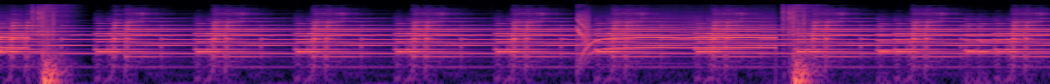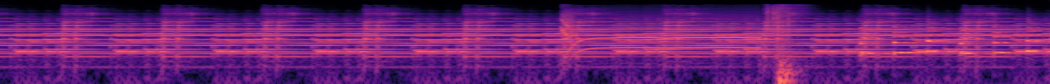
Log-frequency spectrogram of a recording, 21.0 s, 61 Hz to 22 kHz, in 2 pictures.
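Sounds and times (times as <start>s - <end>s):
level crossing bells clanging: 0.0s - 21.0s.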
